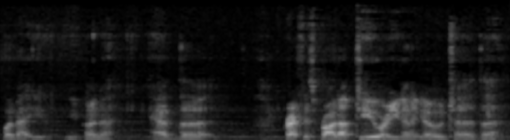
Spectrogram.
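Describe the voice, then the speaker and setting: A woman's voice: rumbling low, fairly even intonation, fairly quick, a little hiss or hum. A woman narrating a tabletop game as its game master, loose and casual. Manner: loose, casual, swears and laughs.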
